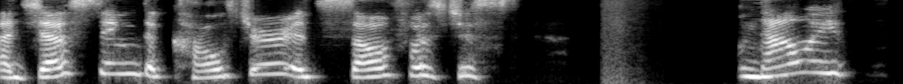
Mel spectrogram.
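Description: With a Japanese accent, a woman speaks in very wide pitch swings. The recording is dry and close, with no echo. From Japan, Yokohama. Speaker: podcast host and life coach. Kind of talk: casual interview.

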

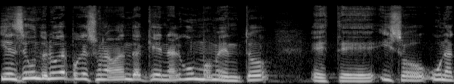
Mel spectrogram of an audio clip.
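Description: A man speaks in a Rioplatense accent. His pitch swings very widely. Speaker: podcast host. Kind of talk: casual chat.

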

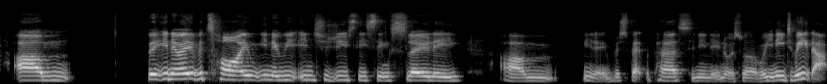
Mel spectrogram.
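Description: A woman with a southern English accent speaks at a moderate pace, with a medium pitch and ordinary pitch variation. Her loudness swings widely, and the recording is very clean with a silent background. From southern England, Southampton. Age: 30s. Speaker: nutritionist and endurance athlete. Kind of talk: casual interview.

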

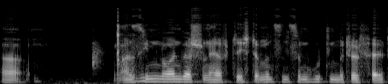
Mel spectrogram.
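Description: A man's medium-pitched, monotone, flat delivery at a moderate pace, with a dry, close sound and no echo. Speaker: podcast co-host. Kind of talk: casual chat.

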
